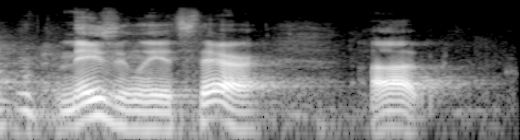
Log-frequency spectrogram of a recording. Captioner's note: laughter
